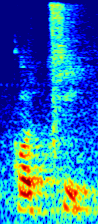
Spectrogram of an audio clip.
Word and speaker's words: Cauchy: Cauchy se escribe Cauchy, pero se lee algo parecido a Cauchy, ¿vale?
